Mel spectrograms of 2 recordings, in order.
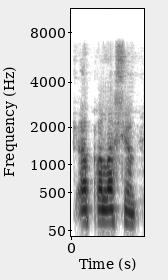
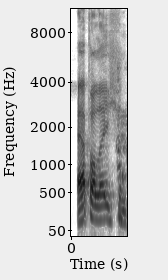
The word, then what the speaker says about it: Appalachian: Apa Apalak apalashian.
